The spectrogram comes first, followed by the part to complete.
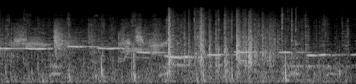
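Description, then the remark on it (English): The character Omar from the TV series The Wire, played by Michael K. Williams, whistles the tune A-Hunting We Will Go in slow, long, clear, high-pitched notes that step up and down, over a busy background of clattering and sharp knocking sounds. “Williams, people, those of you who've watched The Wire know that is Omar whistling a Hunting We Will Go.”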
